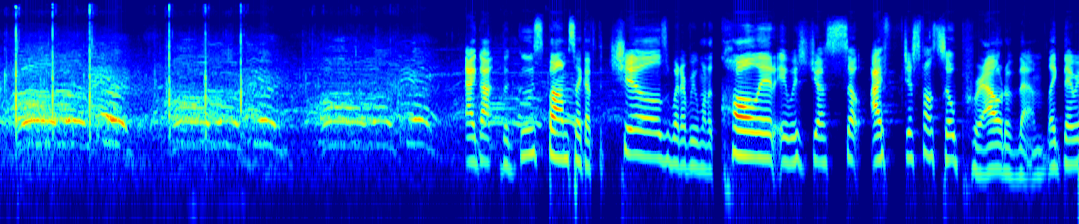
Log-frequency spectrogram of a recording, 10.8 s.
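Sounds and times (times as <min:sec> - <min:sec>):
concert crowd chanting: 0:00.0 - 0:06.3
speech: 0:04.7 - 0:10.7.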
